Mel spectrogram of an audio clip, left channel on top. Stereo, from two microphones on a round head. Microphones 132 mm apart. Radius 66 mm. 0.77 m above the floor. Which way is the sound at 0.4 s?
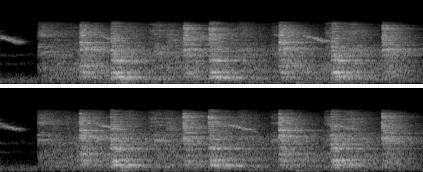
50° right (ahead or behind).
